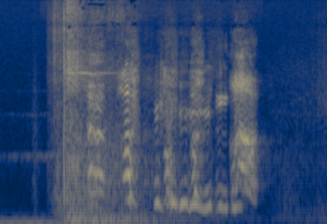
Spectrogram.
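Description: A girl speaks in an eerie, teasing voice.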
